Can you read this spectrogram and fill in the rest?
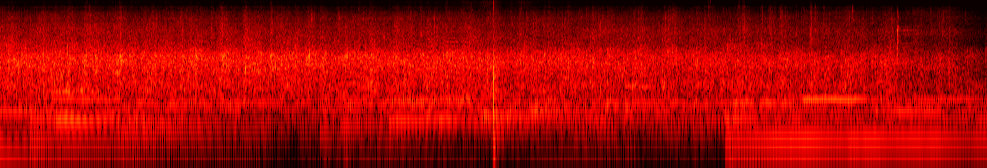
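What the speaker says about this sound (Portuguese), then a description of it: "dê para Jesus uma forte salva de palmas." Audience applause and cheering at a Christian church service, a dense steady wash of clapping that holds for the full stretch with no break.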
